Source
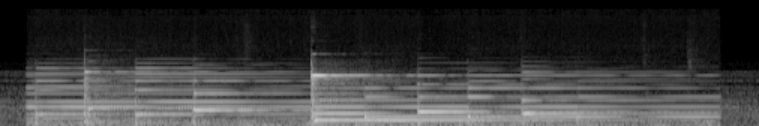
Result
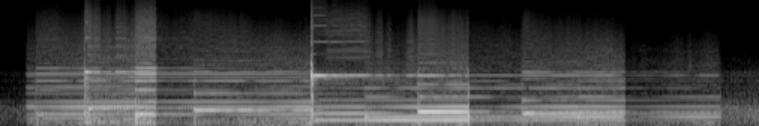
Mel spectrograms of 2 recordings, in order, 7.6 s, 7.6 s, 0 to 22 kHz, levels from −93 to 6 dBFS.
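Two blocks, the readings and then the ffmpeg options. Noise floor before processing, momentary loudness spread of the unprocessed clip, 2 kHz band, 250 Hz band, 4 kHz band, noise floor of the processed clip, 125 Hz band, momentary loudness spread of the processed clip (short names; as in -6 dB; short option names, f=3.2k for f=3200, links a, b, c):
-50 dBFS, 16 LU, -1.5 dB, -1.0 dB, n/a, -50 dBFS, -2.0 dB, 19 LU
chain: -filter_complex "[0:a]equalizer=f=125:t=o:w=1:g=7,equalizer=f=250:t=o:w=1:g=8,equalizer=f=500:t=o:w=1:g=10,equalizer=f=2k:t=o:w=1:g=10,acrossover=split=210|270|980[a][b][c][d];[d]crystalizer=i=4.5:c=0[e];[a][b][c][e]amix=inputs=4:normalize=0,adynamicsmooth=sensitivity=6:basefreq=570,aeval=exprs='val(0)*pow(10,-18*if(lt(mod(-0.64*n/s,1),2*abs(-0.64)/1000),1-mod(-0.64*n/s,1)/(2*abs(-0.64)/1000),(mod(-0.64*n/s,1)-2*abs(-0.64)/1000)/(1-2*abs(-0.64)/1000))/20)':c=same,volume=-3dB"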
